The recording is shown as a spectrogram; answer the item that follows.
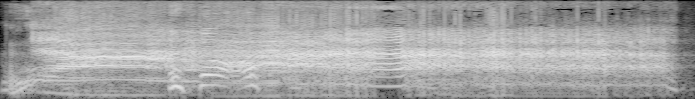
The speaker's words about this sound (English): He's not happy. He screamed.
